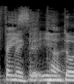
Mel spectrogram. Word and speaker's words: First: 然后我这一次走了几条，大概那个少女峰那一边，嗯、就是像呃有一个地方叫做 First，写起来就是我们的 First。 – Okay. – 对，可是那个他他们的发音的话，就是菲斯特这样子，对对对。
